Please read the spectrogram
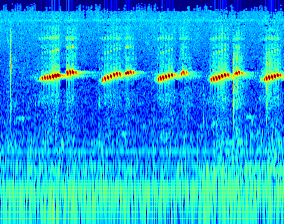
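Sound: crickets chirping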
